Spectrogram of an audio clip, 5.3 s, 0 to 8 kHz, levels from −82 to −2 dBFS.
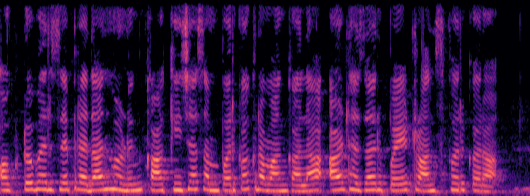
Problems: constant background noise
